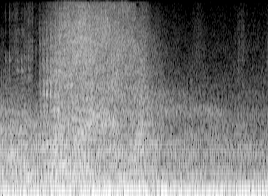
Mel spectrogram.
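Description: A pickaxe swings and strikes with a thud.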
